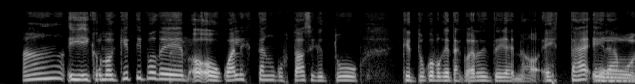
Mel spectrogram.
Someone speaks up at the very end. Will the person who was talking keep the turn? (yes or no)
no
